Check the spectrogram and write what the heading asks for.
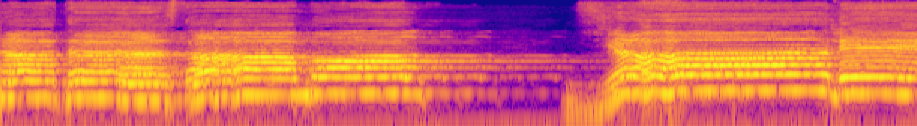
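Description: Albanian men's iso-polyphonic folk singing: a lead voice sings an ornamented, wavering melody over a steady drone (iso) held by the other men. A little before halfway the singing fades out for about a second, then a voice slides up in pitch and the song resumes at full level.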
